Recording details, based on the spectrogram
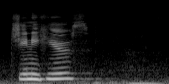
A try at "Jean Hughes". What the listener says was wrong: It's Jean Hughes, not Jeannie.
